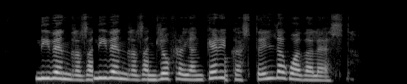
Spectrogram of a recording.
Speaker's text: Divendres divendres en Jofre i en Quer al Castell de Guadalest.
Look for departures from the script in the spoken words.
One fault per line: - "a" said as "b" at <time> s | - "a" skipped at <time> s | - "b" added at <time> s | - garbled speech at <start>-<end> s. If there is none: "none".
none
